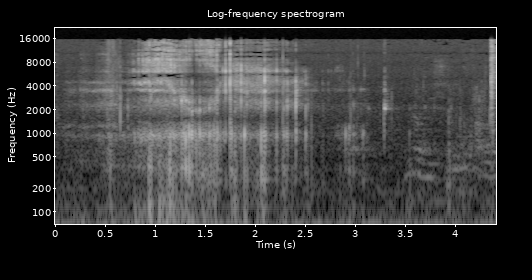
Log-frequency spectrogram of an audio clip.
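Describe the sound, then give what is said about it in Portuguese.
Someone takes a noisy sip of hot coffee just after waking up, an airy slurp lasting about a second, followed by a few faint swallowing and mouth clicks, with no talking. “Tomar um golinho do meu café porque acabei de acordar.”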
